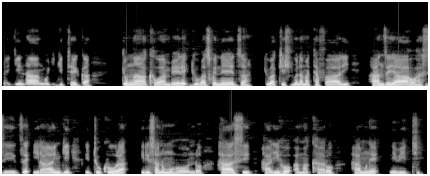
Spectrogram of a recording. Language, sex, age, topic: Rundi, male, 18-24, education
